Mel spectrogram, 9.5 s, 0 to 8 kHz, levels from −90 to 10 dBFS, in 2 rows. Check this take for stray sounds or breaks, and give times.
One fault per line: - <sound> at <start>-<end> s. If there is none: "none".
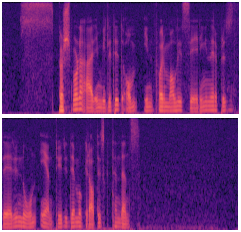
none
